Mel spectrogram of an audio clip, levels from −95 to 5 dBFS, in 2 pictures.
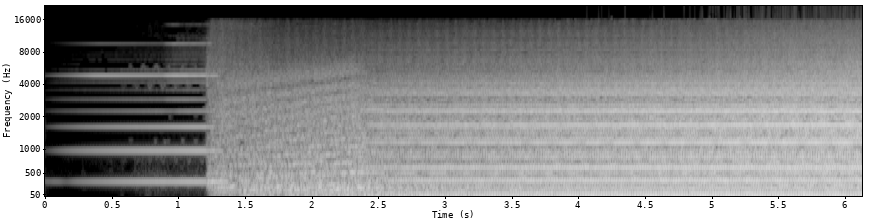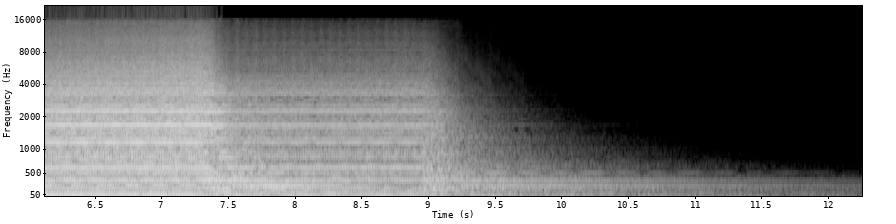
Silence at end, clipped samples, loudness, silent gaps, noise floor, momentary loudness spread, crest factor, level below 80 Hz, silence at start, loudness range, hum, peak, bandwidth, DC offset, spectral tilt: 1.9 s; 0.5%; -8 LUFS; none; -49 dBFS; 20 LU; 10 dB; -18 dBFS; 0.35 s; 14 LU; none; 0 dBFS; 16.5 kHz; under 0.1%; -3.5 dB/octave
